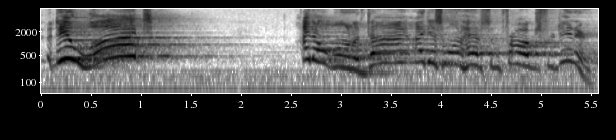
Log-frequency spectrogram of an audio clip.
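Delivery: high, loud shocked yelp; squealed disbelief and pleading; alarmed outburst. A narrator's reading. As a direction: burst out in panic, then protest high. Raccoon alarmed at being told to die.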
